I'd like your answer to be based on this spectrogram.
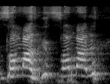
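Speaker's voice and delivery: squealing with laughter, high and loud; can't get the words out for laughing; laughing at a viewer's comment. Real, not acted. Reading a funny live comment.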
